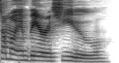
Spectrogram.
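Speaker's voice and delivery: usual speaking voice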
